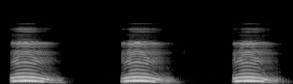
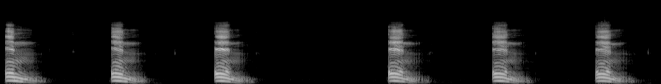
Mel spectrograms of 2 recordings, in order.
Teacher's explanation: 그래서 치조에 혀를 붙이고 음, 음, 이렇게 발음을 해주는데, 코 울림 소리를 여러분들이 잘 기억해서 내 코에 진동이 느껴질 정도로 해주시는 게 좋습니다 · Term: n 발음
